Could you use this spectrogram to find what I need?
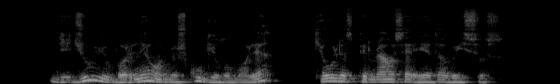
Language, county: Lithuanian, Vilnius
